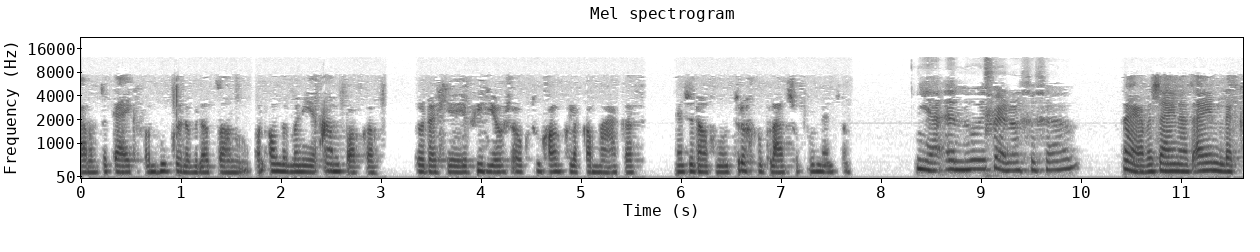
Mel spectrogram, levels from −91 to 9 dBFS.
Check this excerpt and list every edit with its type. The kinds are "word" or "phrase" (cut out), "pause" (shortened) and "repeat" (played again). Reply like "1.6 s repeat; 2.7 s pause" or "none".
7.3 s phrase; 9.0 s phrase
